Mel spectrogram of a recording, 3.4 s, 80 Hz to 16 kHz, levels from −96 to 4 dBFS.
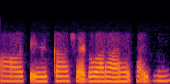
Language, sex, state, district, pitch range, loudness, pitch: Hindi, female, Maharashtra, Nagpur, 195-210 Hz, -18 LUFS, 200 Hz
